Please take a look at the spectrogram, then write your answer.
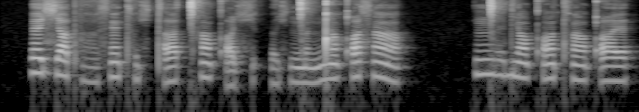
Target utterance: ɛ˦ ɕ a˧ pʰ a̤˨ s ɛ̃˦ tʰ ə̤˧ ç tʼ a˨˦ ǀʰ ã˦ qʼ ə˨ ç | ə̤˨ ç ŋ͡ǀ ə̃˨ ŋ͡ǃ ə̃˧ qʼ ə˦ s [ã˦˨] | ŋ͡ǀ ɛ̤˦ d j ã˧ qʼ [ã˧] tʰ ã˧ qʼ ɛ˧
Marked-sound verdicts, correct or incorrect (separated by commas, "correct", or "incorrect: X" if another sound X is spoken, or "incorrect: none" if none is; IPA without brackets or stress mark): correct, correct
